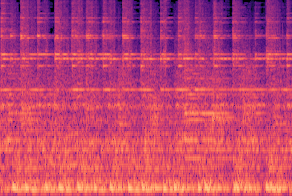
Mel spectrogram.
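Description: Temple percussion for an arati lamp offering: a drum beaten in a fast, even rhythm, about six strokes a second, under bells ringing continuously.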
